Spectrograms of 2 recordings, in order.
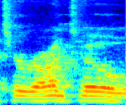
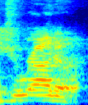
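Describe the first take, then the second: First: Toronto with the second T sounded; second T pronounced. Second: Toronto with the second T silent, like "Torono"; second T dropped. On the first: Shown as a demonstration. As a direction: say "Toronto" with a clear T before the final o. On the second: Retold or imitated. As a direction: say "Toronto" without the T after n. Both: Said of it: "say the second T".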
